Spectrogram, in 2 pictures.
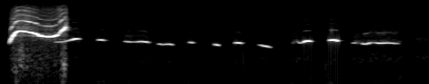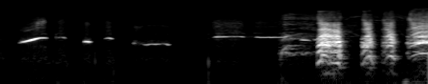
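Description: A person whistling: a loud warbling whistle at the start, then a string of short whistled notes and a held note. Laughter begins about a second before the end.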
